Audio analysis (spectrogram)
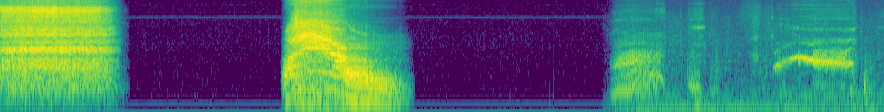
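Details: Cougar sounds: a loud breathy hiss, then a harsh falling scream, then a stretch of scattered grunts and clicks ending in a short tonal whine.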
